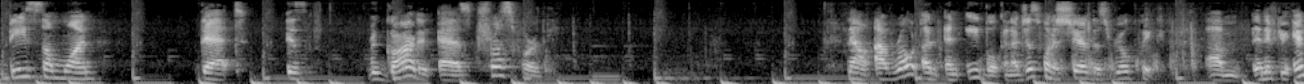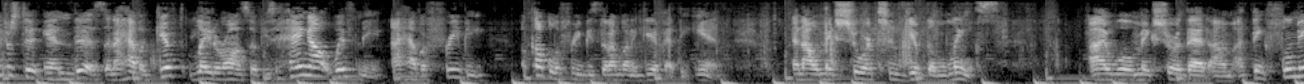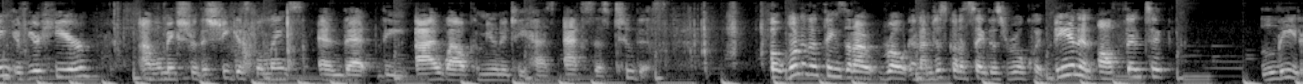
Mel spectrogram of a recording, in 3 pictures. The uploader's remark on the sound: This is the audio version of an Instagram Live web class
